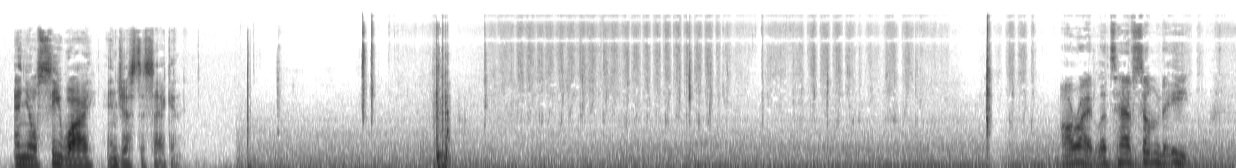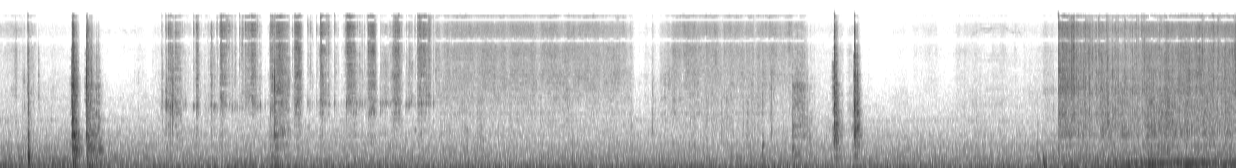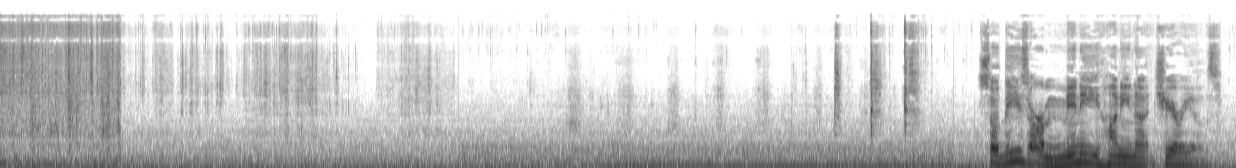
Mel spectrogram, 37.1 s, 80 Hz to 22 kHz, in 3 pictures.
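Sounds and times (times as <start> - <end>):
packaging rustling: 23.0 - 29.3.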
